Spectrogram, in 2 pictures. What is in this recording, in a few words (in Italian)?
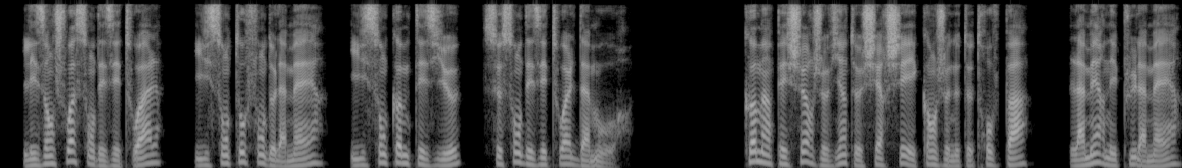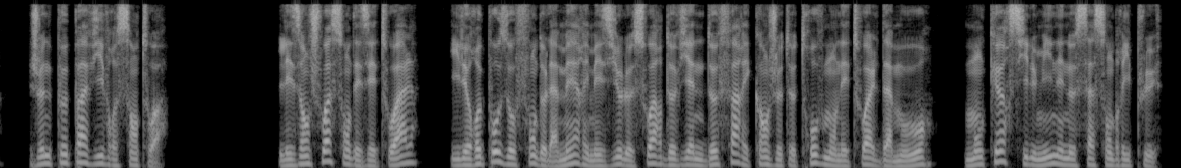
poesia acciuga francese; audioguida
